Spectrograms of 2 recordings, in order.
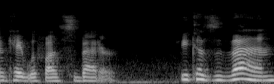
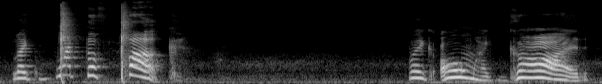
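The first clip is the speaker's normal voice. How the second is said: exasperated; 4 semitones higher, slower than usual. Real, not acted. Ranting about medical neglect.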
